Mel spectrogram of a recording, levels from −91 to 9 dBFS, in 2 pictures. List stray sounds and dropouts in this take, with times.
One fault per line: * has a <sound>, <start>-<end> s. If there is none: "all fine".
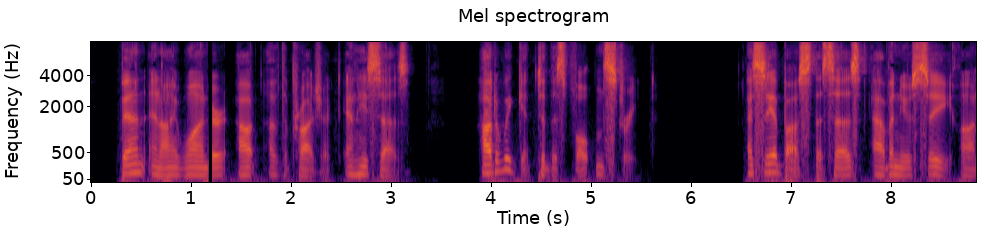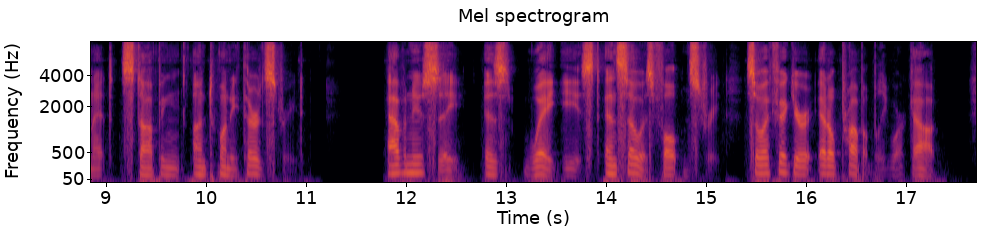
* has a dropout, 1.2-1.2 s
